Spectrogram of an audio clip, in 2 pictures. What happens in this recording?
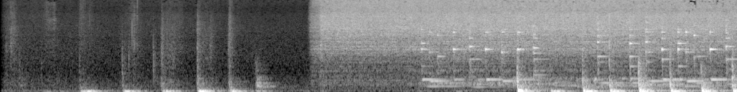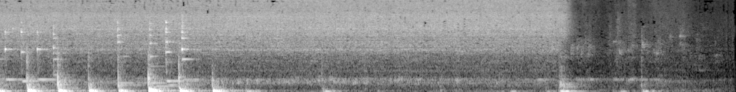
I walked into the bathroom turned on the water and started to wash my handy. While washing my hands my phone started to ring. I walked to the phone while it was ringing and the water was running. Then I turned off my phone and the water.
